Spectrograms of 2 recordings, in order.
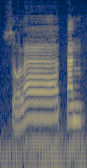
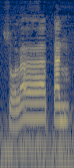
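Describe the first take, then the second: The two takes are said the same way.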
